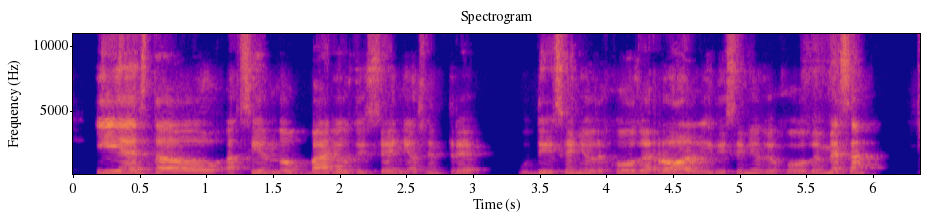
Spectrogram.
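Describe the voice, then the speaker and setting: A man with a northern Mexican accent and medium pitch speaks at a moderate pace with very wide pitch swings and hardly any pauses. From northern Mexico, Chihuahua. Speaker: board game designer. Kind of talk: panel talk. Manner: hesitant, many fillers.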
